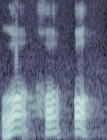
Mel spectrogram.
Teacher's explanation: Ada perbedaan untuk gho qo saat dia fathah dan domah ada di atas semuanya tuh maka dia tebal. Artinya mulutnya biasa.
